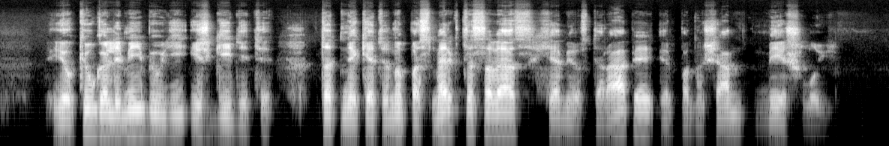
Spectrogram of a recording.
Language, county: Lithuanian, Marijampolė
